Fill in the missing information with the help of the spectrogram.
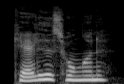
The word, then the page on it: kærlighedshungrende: -ˌhɔŋʁʌnə; -ˌhɔŋˀʁʌnə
